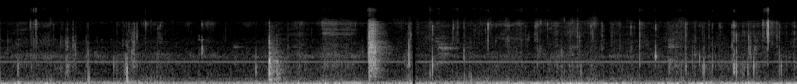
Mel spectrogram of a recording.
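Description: Close-miked chewing and mouth sounds of someone eating cream cake: scattered wet clicks, with two sharper knocks a second apart about three seconds in, over a steady low hum.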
